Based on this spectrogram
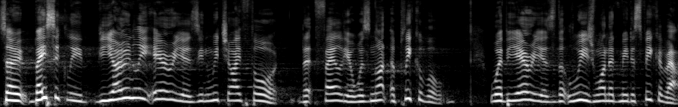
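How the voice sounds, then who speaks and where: A woman with an Australian accent talks at a moderate pace, her fairly high voice carrying lively intonation. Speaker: conference speaker. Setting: stage.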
